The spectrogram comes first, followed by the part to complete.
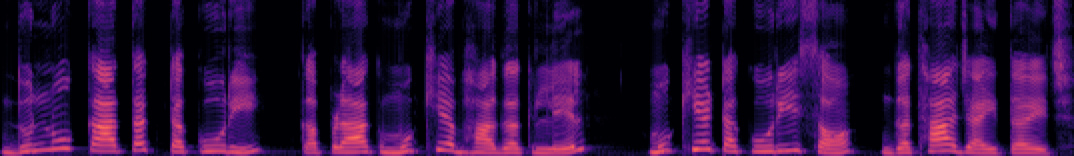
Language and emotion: Maithili, neutral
